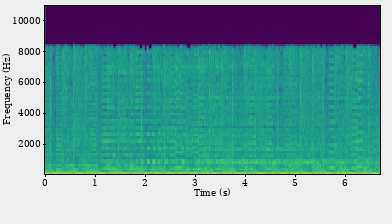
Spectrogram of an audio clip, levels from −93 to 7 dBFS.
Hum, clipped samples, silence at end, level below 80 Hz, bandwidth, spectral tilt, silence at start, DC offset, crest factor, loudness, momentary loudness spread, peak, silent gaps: none; under 0.1%; 0 s; -14 dBFS; 8.8 kHz; -4 dB/octave; 0 s; under 0.1%; 10 dB; -15 LUFS; 1 LU; -4 dBFS; none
